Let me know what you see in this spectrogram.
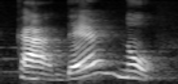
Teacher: o der, que é a nossa sílaba tônica, é a penúltima sílaba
